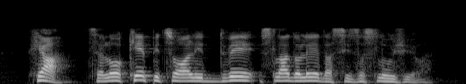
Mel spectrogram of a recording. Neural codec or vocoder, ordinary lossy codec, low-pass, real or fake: none; none; 5.4 kHz; real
